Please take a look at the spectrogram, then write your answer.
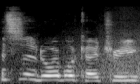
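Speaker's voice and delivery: talking through a yawn. In a group conversation, speaking a line while yawning. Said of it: "That was a yawn".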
